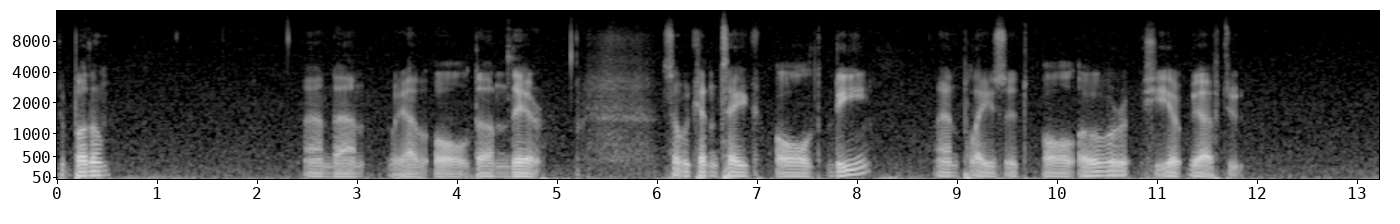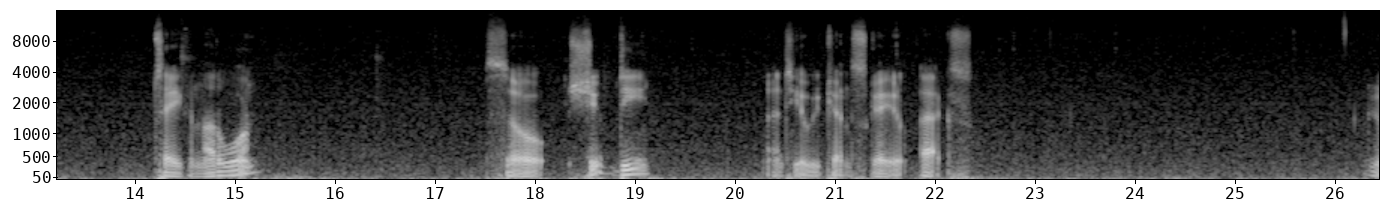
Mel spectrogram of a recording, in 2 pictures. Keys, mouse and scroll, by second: 3.1 Tab, 8.0 alt+d, 18.7 shift+d, 21.0 s, 26.3 middle click.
